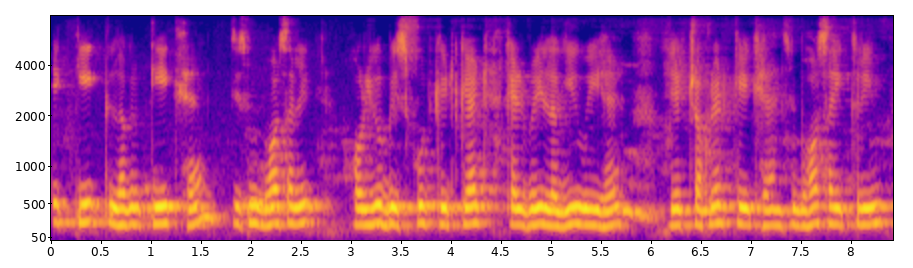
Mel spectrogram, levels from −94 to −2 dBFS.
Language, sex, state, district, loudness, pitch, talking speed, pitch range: Hindi, female, Uttar Pradesh, Hamirpur, -14 LUFS, 225 Hz, 170 wpm, 215-235 Hz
